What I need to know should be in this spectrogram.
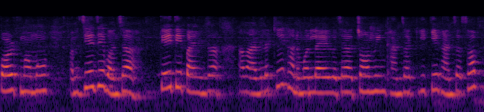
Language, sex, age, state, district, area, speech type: Nepali, female, 18-30, West Bengal, Darjeeling, rural, spontaneous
